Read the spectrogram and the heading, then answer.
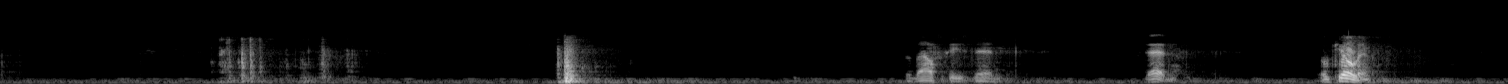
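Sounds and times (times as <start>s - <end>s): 
door hinges creaking: 2.1s - 3.7s
heavy booming door thud: 5.5s - 6.2s
speech: 9.2s - 10.2s, 11.5s - 11.9s, 13.2s - 13.8s.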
